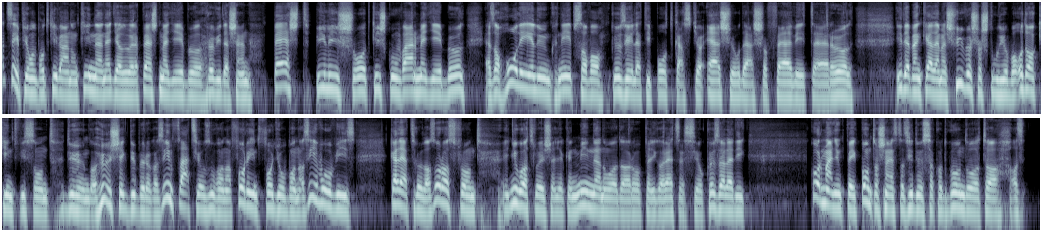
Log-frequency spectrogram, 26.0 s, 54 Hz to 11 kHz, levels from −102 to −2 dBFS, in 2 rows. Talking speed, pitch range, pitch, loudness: 150 wpm, 130-155 Hz, 140 Hz, -23 LUFS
